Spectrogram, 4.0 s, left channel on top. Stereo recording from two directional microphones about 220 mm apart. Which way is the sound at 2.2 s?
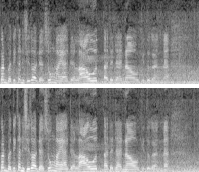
35° right (ahead or behind).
